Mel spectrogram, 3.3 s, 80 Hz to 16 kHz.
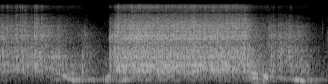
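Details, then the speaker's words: H-1 Pro Series Ace R450 electric scooter, rear disc brake while riding: steady scraping hiss that changes and swells when the brake is squeezed; rotor visibly flexes, caliper suspected out of adjustment. "But also if you listen to it as I hit the brake, the sound changes a little. So I think the caliper is out of adjustment."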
